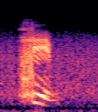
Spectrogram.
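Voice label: Russian speech, Mi-8MT RI65; DCS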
